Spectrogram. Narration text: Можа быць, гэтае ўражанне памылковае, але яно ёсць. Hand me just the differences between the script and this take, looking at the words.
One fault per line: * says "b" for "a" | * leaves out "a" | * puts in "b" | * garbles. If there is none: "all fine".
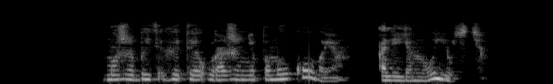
all fine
